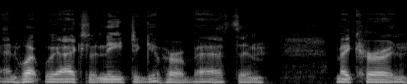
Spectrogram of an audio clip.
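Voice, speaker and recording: A man with a Mississippi Delta accent, in a dry, close sound with no echo and a very clean recording with a silent background. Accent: Mississippi Delta Southern US. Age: 80s+. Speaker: state senator. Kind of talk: interview.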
